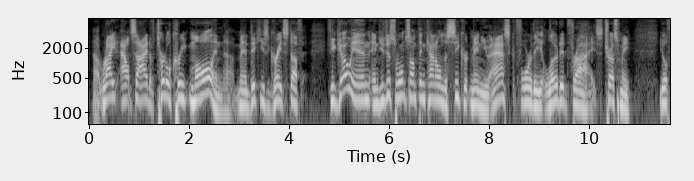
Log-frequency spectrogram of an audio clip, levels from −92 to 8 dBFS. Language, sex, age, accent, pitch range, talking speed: English, male, 40-59, American, 140-185 Hz, 185 wpm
